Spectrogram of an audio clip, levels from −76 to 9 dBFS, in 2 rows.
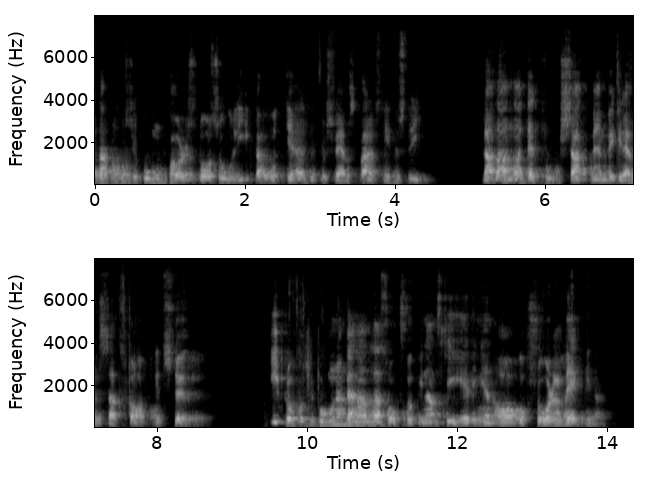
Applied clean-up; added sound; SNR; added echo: neural mask model DeepFilterNet 3.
